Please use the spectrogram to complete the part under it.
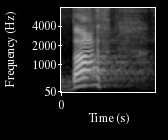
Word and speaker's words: Ba'ath: En arabe, il faut prononcer Ba'ath. Je sais qu'en français, on l'écrit Basse. mais c'est une. Parce que certains orientaux, d'ailleurs, euh, prononcent. Euh, le, S à la place du, TH, mais c'est pas bon, c'est pas une question importante.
